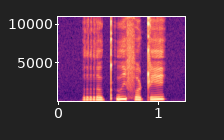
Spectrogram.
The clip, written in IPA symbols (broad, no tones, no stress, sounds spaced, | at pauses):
r ɔ kʷʼ i f ɔ ʈ ɪ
